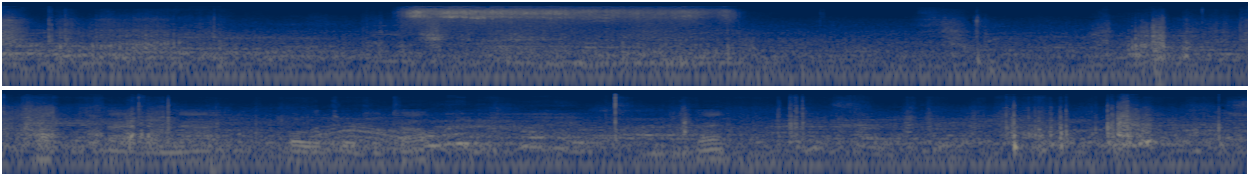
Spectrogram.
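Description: Red five-inch round latex balloon: a loud rush of hissing air at its neck about two seconds in, lasting over a second. After that, squeaks and rubbing of the latex as the balloon is handled, tied and twisted, with a few sharp clicks near the end.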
